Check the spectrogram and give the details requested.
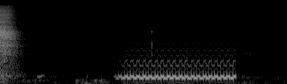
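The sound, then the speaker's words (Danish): A single ringback tone sounds on a phone line, a steady buzzing tone lasting over a second, while the call waits for someone to answer. “Lad os lige høre. Det er ikke sikkert, han tager.”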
